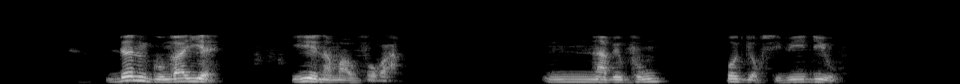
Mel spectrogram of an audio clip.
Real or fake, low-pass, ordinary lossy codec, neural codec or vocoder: real; 7.2 kHz; AAC, 16 kbps; none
